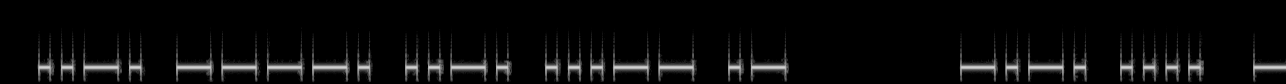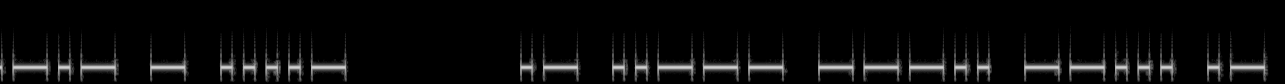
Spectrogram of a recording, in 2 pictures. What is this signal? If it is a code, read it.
Morse code, heard as a keyed tone, about 10 wpm, 800 Hz. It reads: F9F3A CHQT4 A287A
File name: CW / DET / 1 9 1500C S A 10wpm 4511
